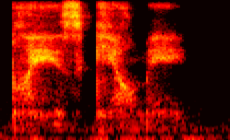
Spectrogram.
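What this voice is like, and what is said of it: Whispered line. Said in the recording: “I'm going to whisper it to you guys right now”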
